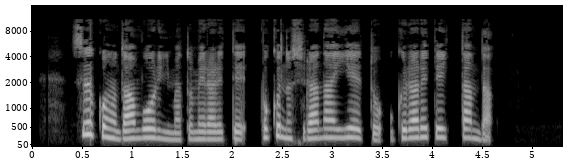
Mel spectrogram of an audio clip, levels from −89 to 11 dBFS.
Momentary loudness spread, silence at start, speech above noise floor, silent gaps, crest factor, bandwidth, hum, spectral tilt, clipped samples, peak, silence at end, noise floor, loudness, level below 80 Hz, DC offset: 9 LU; 0.4 s; 59 dB; none; 20 dB; 11.5 kHz; none; -5 dB/octave; under 0.1%; -2 dBFS; 0.7 s; -79 dBFS; -21 LUFS; -68 dBFS; under 0.1%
